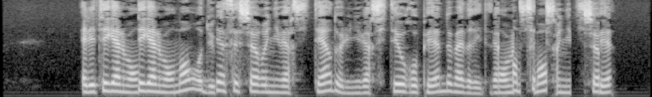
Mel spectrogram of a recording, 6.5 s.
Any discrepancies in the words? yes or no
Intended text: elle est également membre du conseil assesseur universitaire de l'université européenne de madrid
yes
